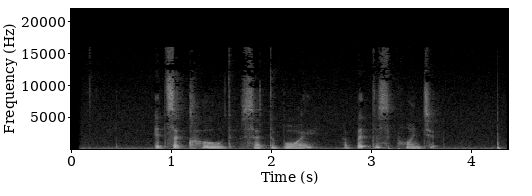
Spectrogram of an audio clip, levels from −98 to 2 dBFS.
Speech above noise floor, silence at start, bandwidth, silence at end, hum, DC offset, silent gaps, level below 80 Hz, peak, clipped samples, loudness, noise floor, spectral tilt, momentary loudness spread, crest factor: 21 dB; 0.1 s; 16 kHz; 0.05 s; none; under 0.1%; none; -64 dBFS; -18 dBFS; under 0.1%; -41 LUFS; -60 dBFS; -5.5 dB/octave; 11 LU; 24 dB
